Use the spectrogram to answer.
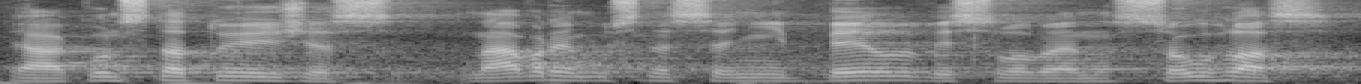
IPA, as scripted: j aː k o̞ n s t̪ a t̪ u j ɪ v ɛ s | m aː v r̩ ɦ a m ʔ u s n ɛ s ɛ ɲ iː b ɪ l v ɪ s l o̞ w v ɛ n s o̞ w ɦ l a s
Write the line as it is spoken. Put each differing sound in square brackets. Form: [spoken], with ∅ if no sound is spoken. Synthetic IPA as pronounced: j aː k o̞ n s t̪ a t̪ u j ɪ [ʒ] ɛ s | [n] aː v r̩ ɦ [ɛ] m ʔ u s n ɛ s ɛ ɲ iː b ɪ l v ɪ s l o̞ [∅] v ɛ n s o̞ w ɦ l a s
